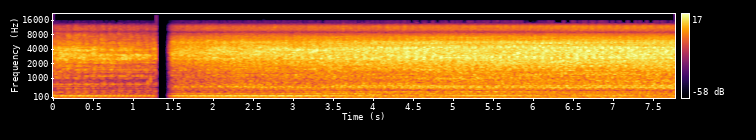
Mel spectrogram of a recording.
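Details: Antique fire truck at even, steady idle, just started after a broken cylinder-head bolt was removed: smooth low drone, no ticking, knocking or missing beats. Warming up to purge air from the coolant, no leaks so far; running normally.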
